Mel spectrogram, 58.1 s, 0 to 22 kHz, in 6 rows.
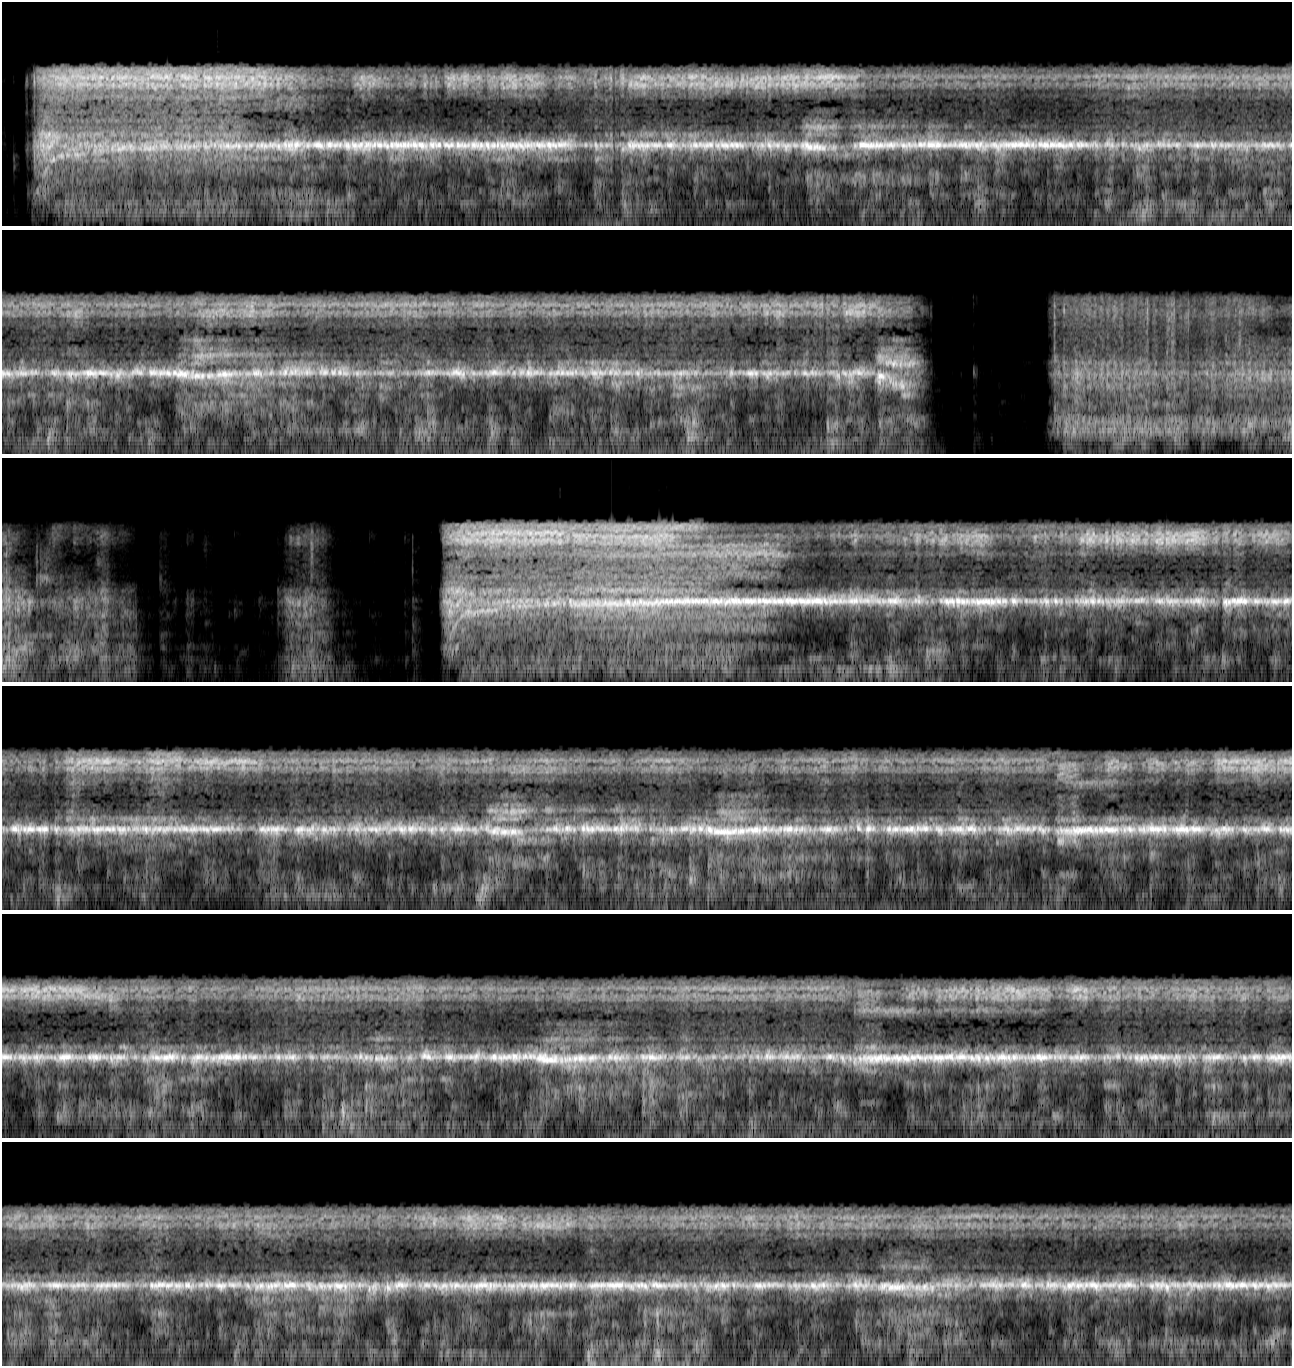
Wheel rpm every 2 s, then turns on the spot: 130, 230, 230, 230, 230, 230, 230, 230, 100, 20, 20, 80, 220, 230, 230, 230, 230, 230, 230, 230, 230, 230, 230, 230, 230, 230, 230, 230, 230.
18-22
